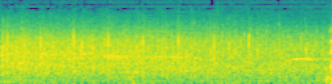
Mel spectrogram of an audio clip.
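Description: Audience applauding, an even clatter of many hands.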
